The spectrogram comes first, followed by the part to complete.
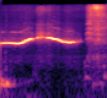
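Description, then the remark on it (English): A person whistles a short, Western-style phrase: one clear, sustained note that rises, swells and gently falls, ending in a breathy rush of air. “I want to do the thing with the, like in the westerns when it's like, you know what I mean? Yeah, the whistle thing.”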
